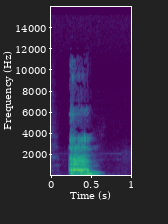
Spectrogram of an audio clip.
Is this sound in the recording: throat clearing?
yes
